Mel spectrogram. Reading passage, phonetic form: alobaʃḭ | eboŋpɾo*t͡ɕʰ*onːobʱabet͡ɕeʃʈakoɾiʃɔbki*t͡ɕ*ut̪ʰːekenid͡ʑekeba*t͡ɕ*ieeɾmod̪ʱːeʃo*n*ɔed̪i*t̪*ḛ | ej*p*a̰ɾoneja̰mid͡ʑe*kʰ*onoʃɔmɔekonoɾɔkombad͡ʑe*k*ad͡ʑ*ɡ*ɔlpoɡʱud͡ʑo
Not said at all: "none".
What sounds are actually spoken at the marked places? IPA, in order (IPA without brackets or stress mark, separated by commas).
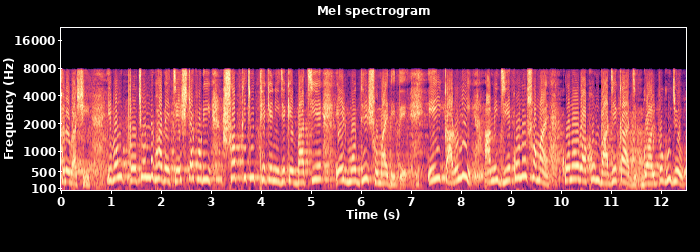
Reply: t͡ɕ, t͡ɕʰ, t͡ɕ, m, t̪, k, k, k, ɡ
